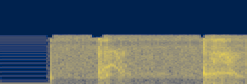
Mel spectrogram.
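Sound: coughing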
